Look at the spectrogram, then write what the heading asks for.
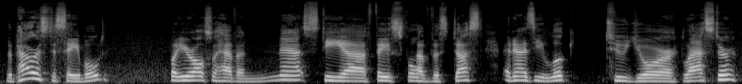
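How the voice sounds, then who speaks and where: Dry-voiced deadpan game master. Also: male voice, a little high, moderate pace, no echo. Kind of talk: narrating a tabletop game.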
